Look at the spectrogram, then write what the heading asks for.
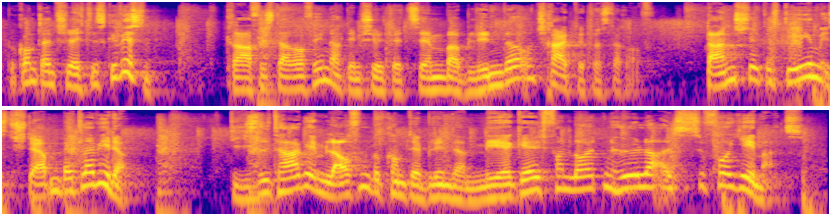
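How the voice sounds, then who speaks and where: An actor playing an earnest pitch trainer who lectures didactically and tells motivational parables with rhetorical questions. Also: male voice, big pitch swings, normal speed, a little mellow, soft background music. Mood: storytelling. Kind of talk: seminar presentation and storytelling.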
